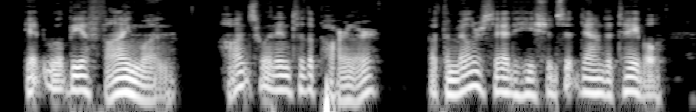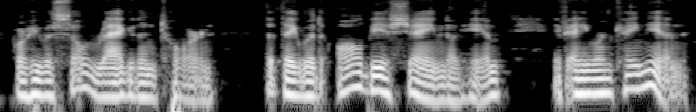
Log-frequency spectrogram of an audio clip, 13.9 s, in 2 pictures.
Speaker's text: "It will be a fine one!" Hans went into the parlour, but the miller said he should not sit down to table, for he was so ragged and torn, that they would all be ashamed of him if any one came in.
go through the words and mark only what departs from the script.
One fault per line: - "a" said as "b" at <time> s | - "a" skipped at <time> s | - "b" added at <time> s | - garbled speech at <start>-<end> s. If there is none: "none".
- "not" skipped at 5.6 s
